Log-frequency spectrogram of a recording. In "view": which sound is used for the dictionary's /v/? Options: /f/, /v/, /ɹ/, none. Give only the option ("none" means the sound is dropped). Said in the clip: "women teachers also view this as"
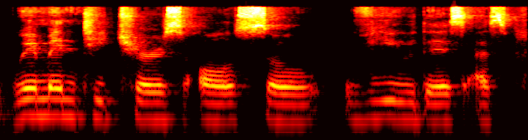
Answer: /v/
